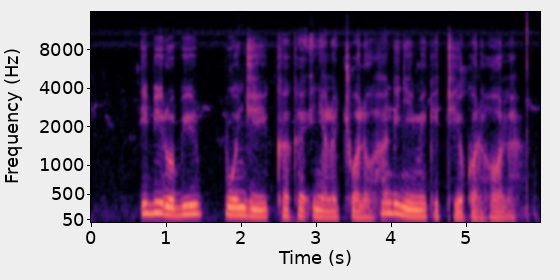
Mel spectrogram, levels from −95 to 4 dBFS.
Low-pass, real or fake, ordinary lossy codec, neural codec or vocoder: 14.4 kHz; real; Opus, 32 kbps; none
